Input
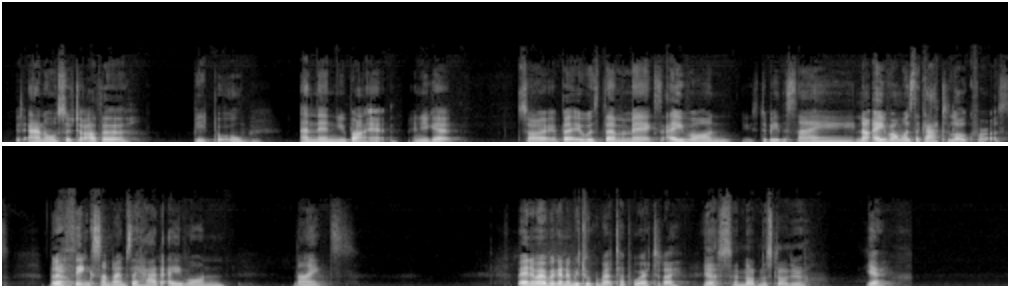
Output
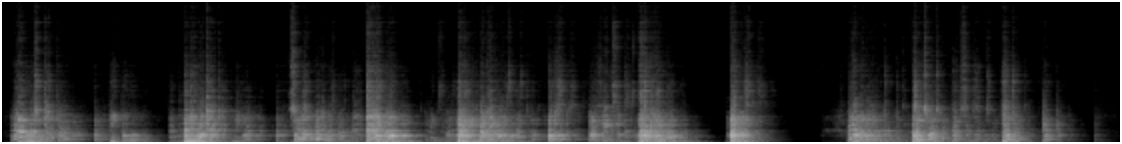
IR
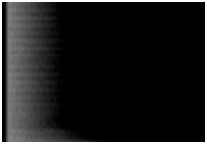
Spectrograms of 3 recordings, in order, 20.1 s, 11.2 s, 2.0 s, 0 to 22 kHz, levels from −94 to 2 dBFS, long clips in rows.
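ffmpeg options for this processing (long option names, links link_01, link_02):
-filter_complex "[0:a]alimiter=limit=-16.5dB:level=0:latency=1:release=65,lowshelf=frequency=430:gain=-7,aecho=1:1:224|448|672|896:0.562|0.169|0.0506|0.0152,aeval=exprs='max(val(0),0)':channel_layout=same,equalizer=frequency=125:width_type=o:width=1:gain=9,equalizer=frequency=500:width_type=o:width=1:gain=-8,equalizer=frequency=1000:width_type=o:width=1:gain=9,equalizer=frequency=4000:width_type=o:width=1:gain=10,atempo=1.8[link_01];[1:a]atrim=start_sample=2205,asetrate=88200,aresample=44100[link_02];[link_01][link_02]afir=irnorm=-1:irlink=0,aeval=exprs='val(0)*pow(10,-26*if(lt(mod(1.1*n/s,1),2*abs(1.1)/1000),1-mod(1.1*n/s,1)/(2*abs(1.1)/1000),(mod(1.1*n/s,1)-2*abs(1.1)/1000)/(1-2*abs(1.1)/1000))/20)':channel_layout=same,volume=3dB"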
